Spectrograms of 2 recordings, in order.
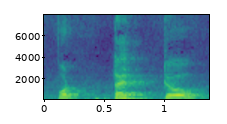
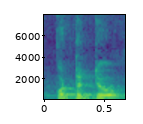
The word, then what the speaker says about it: potato: നമുക്ക് വിശദമായി നോക്കുന്നതിന് മുൻപായി ഉരുളക്കിഴങ്ങിൻ്റെ ഇംഗ്ലീഷ് പദം എല്ലാവരും പൊട്ടറ്റോ എന്ന് പറഞ്ഞു കാണുമായിരിക്കും. ഇതിനോടകം പൊട്ടറ്റോ എന്നല്ല അതിൻ്റെ ഉച്ചാരണം. പോയല്ല പൊട്ടേറ്റോ.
